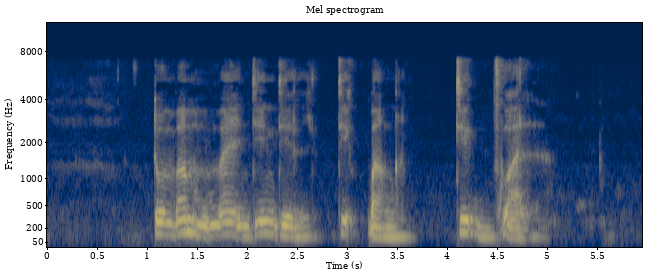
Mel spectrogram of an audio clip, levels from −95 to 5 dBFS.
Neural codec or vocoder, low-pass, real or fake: codec, 16 kHz, 8 kbps, FunCodec, trained on LibriTTS, 25 frames a second; 7.2 kHz; fake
